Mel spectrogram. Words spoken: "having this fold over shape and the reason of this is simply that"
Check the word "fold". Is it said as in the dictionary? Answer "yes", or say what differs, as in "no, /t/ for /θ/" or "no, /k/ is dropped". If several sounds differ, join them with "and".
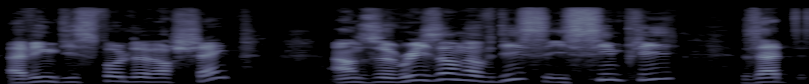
yes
